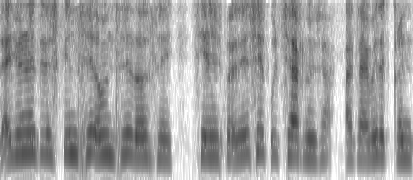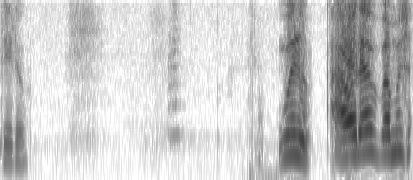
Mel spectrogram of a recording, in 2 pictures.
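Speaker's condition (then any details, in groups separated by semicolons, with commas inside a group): Down syndrome; radio program of fundación síndrome de down de madrid; reads news item aloud on live radio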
